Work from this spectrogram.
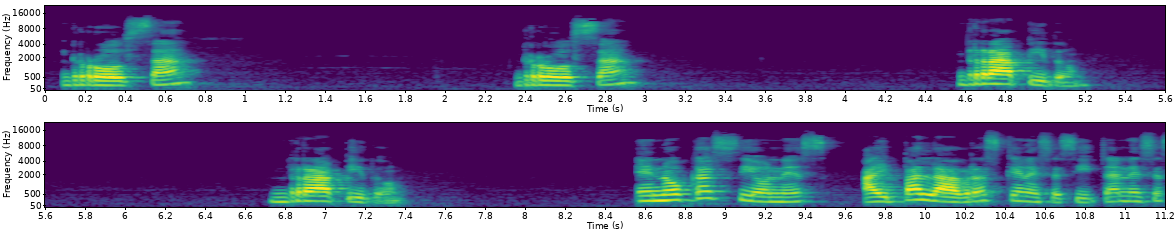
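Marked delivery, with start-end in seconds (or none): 0.1-3.0 "rosa" with a strong, rolled initial R; teacher's model "rosa", R fully trilled. Shown as a demonstration. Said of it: "siempre será fuerte". 4.6-7.4 "rápido" with a strong, rolled initial R; teacher's model "rápido", R fully trilled. Shown as a demonstration. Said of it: "siempre será fuerte".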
